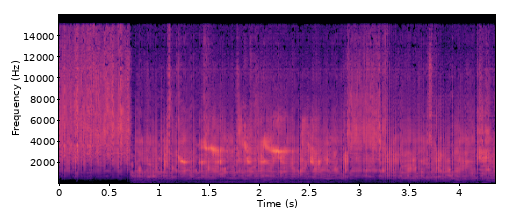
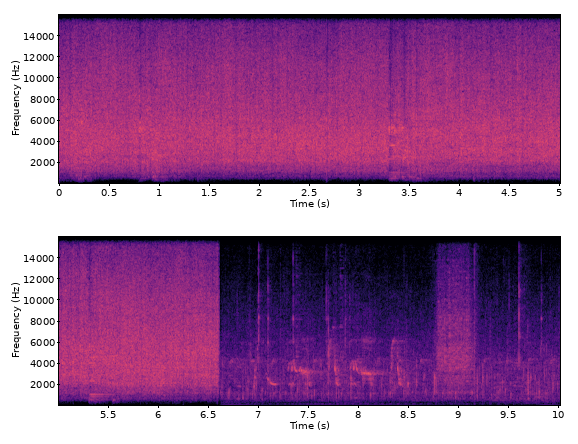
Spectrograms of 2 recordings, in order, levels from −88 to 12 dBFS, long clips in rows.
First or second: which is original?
second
